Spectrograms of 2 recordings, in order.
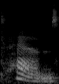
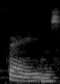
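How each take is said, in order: First: The word begins with a plain 't' sound. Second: The word begins with a 'th' sound. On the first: The speaker calls it right. "It's the Thames" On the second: The speaker calls it wrong. "you want to pronounce it as Thames. That's not correct"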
